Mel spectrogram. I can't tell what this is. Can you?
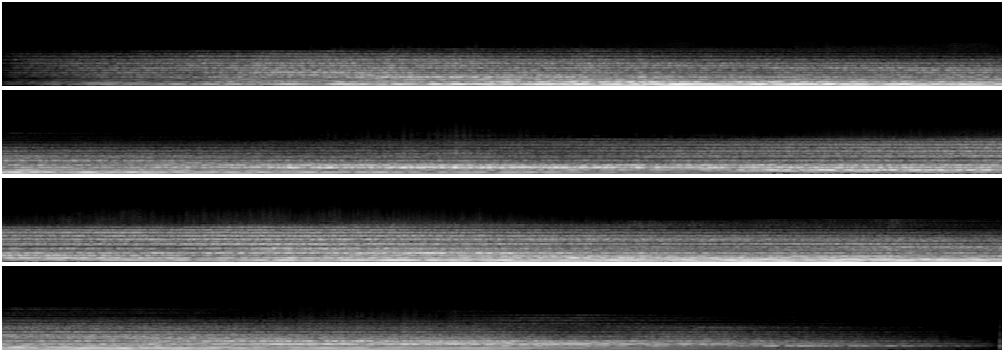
A drone I did in MetaSynth, has some nice filter sweeps.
